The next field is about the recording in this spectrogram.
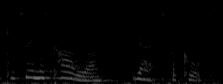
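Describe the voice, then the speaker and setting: A woman's voice: on the high side, expressive, moderate pace, a little hiss or hum, natural voice. A woman playing a discreet, kindly hospital nurse in a live radio drama. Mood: hushed, kindly. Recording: echoey hall, quiet and distant.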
